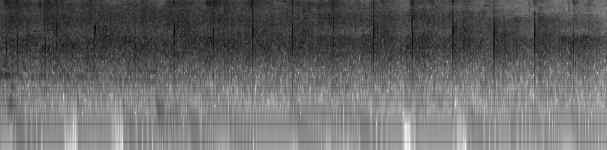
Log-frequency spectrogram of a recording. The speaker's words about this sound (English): A big welcome to everyone in the audience. We're so excited to be in Miami at the Miami Book Fair for the first live episode of the Fiction Nonfiction Podcast with... You can applaud for that so we can hear you.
